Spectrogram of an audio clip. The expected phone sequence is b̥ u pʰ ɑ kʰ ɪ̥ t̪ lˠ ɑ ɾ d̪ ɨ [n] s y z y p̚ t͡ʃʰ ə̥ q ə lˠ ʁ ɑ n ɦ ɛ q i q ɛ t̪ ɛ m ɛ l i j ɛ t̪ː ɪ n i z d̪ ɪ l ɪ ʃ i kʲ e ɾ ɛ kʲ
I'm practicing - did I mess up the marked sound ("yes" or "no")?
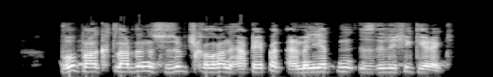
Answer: no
